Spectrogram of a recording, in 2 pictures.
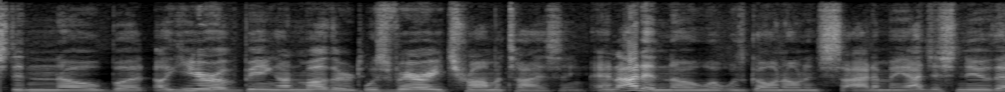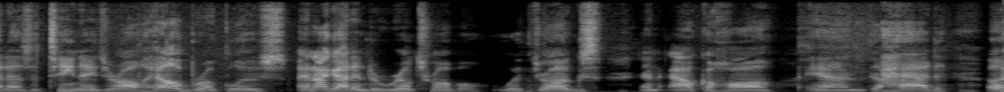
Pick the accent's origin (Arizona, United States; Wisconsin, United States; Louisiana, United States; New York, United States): Louisiana, United States; Baton Rouge; also born or lived in New Orleans; Born in New Orleans, raised in Baton Rouge.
